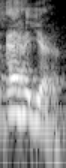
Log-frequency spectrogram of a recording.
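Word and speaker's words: אהיה: The name of God is eheyeh. Really shouldn't really pronounce it, but for educational purposes, I'm telling you it's eheyeh.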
